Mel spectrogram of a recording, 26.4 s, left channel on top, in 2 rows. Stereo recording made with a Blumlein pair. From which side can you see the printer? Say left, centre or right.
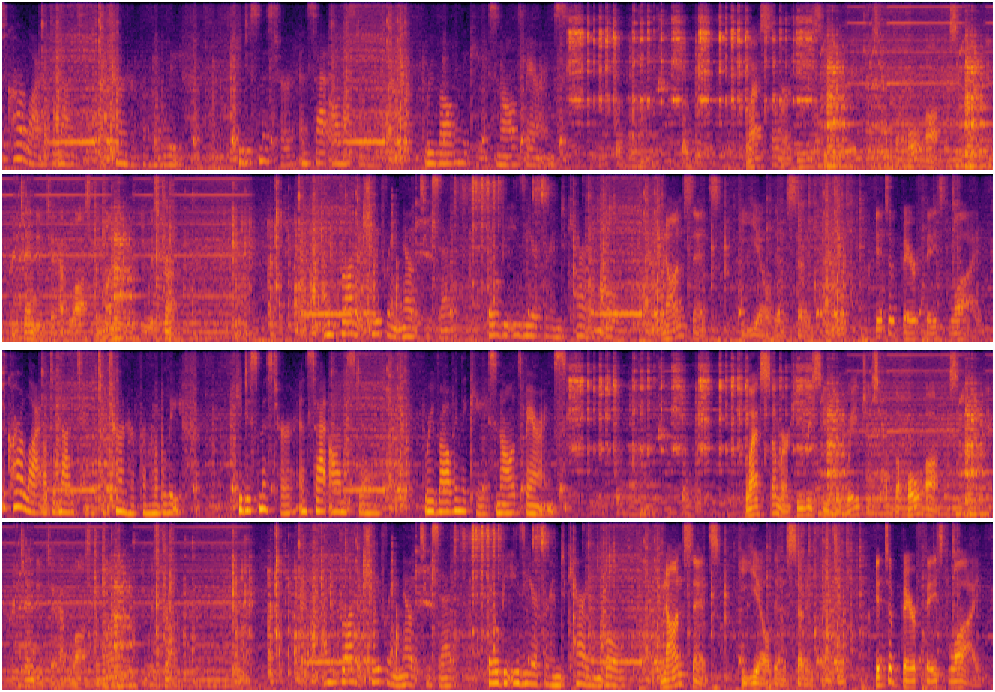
centre.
